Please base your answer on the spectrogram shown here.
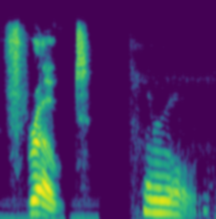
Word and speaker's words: throat: Throat. Now give me a T at the end. Throat. Throat. Okay, you're almost there. We need a T Yes. sound at the very end.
